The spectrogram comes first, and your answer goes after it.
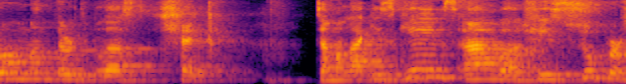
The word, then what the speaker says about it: Tamalaki: I pronounce it okay? Mm-hmm. Okay, yeah. Tamalaki.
